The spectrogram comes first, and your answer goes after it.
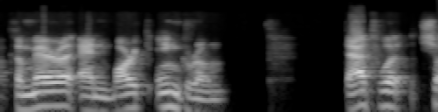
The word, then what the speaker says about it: Kamara: is similar, the closest thing to Kamara, not Kamara. I know how to pronounce it now. Kamara and Mark Ingram.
